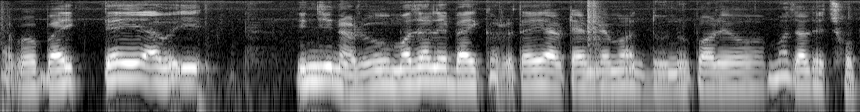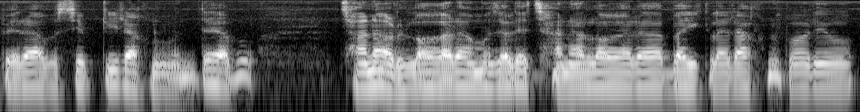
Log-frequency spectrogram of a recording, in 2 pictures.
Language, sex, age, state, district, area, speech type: Nepali, male, 30-45, West Bengal, Kalimpong, rural, spontaneous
